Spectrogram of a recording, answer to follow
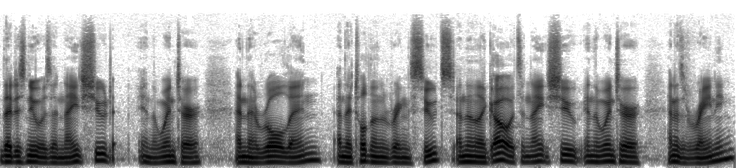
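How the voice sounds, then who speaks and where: Speaking at a fairly quick pace with a Canadian accent, a man has a plain, everyday voice and fairly low pitch, captured in a very clean recording with a silent background. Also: fairly even intonation. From Canada. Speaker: actor and model. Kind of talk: casual chat.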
